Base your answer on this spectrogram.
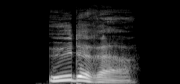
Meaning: inflection of öd: 1. strong/mixed nominative masculine singular comparative degree 2. strong genitive/dative feminine singular comparative degree 3. strong genitive plural comparative degree
- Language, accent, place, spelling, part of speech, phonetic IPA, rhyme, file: German, Germany, Berlin, öderer, adjective, [ˈøːdəʁɐ], -øːdəʁɐ, De-öderer.ogg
